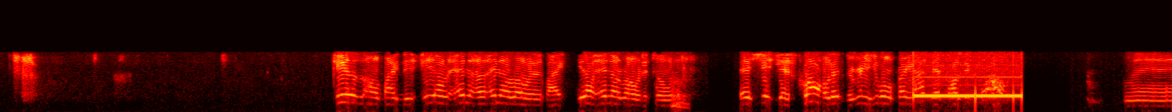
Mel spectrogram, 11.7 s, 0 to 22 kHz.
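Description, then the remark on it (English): A phone call is dialed and connects, with muffled, tinny voice sounds over the line followed by a steady, loud electronic beep tone lasting about a second, then brief faint noises. “Let me see if I can patch in. Hold for 1 second.”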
